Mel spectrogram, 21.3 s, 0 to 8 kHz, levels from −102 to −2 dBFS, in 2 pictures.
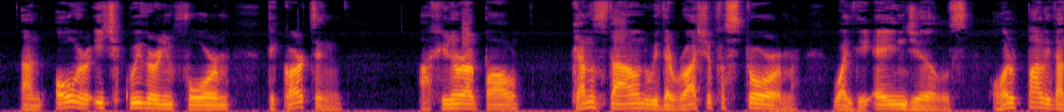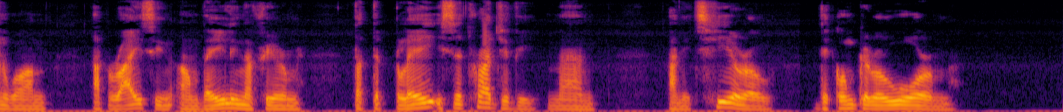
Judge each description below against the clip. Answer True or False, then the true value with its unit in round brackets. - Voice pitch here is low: True (100 Hz)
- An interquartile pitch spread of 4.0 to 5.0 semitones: True (4.4 semitones)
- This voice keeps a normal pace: False (100 wpm)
